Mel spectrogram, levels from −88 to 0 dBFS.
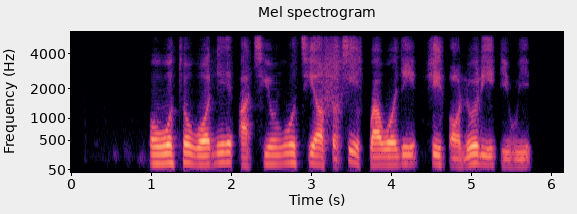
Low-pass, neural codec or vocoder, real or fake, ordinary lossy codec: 5.4 kHz; codec, 16 kHz, 0.5 kbps, FunCodec, trained on Chinese and English, 25 frames a second; fake; none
